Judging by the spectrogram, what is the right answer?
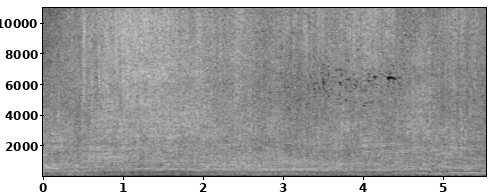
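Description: A pack of Super Late Model stock cars' V8 engines running hard as the field races around the paved oval, several engine notes overlapping and shifting in pitch.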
